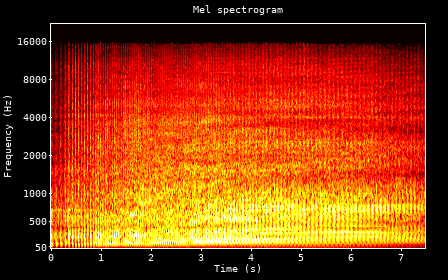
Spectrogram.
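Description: Engine of a side-by-side utility vehicle on rubber snow tracks, running as it drives past. It starts as a rapid, even pulsing, grows louder and steadier toward the middle, then fades as the vehicle moves away.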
